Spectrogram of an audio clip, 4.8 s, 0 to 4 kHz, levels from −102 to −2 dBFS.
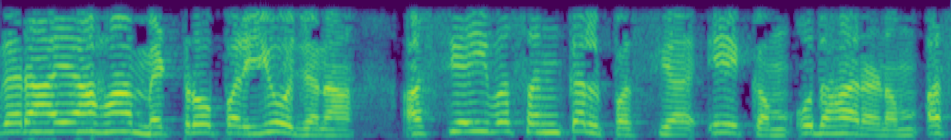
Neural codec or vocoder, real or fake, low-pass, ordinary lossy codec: none; real; 3.6 kHz; none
